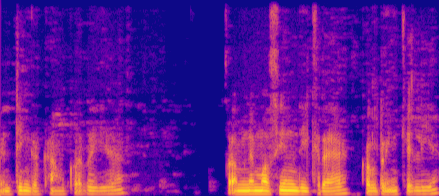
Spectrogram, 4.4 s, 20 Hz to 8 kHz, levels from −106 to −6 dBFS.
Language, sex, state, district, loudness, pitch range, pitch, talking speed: Hindi, male, Chhattisgarh, Balrampur, -21 LUFS, 125-140 Hz, 130 Hz, 205 wpm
